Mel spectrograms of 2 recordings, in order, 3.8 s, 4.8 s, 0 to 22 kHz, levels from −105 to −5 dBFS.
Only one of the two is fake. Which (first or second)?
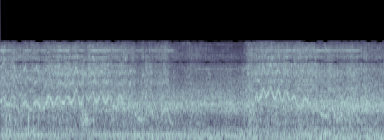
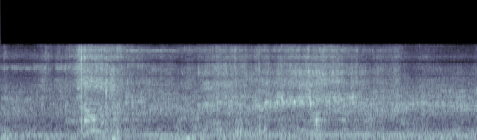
second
